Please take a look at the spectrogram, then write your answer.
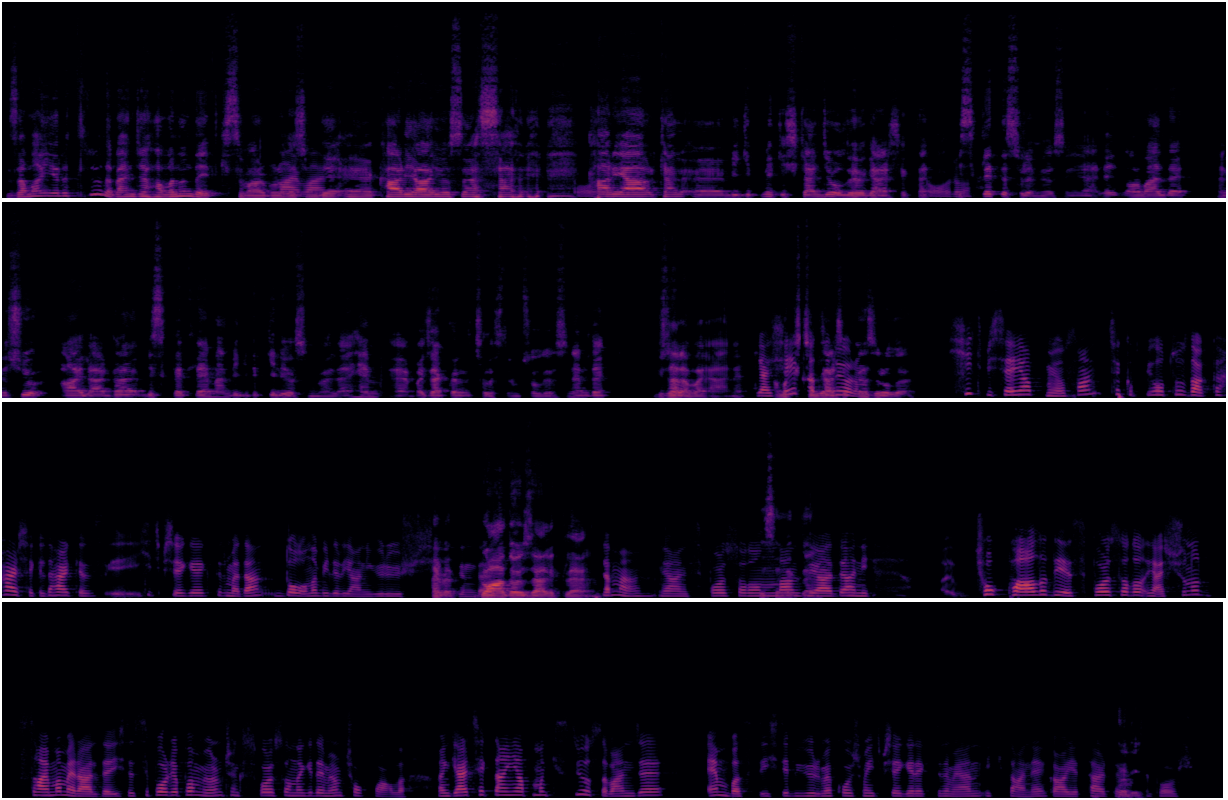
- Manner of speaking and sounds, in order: tapping; laughing while speaking: "sen"; chuckle; other background noise
- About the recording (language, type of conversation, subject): Turkish, unstructured, Spor salonları pahalı olduğu için spor yapmayanları haksız mı buluyorsunuz?
- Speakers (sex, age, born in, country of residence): female, 35-39, Turkey, Greece; male, 30-34, Turkey, Germany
